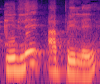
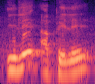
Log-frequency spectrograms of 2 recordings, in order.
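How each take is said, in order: Both takes have the same delivery.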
